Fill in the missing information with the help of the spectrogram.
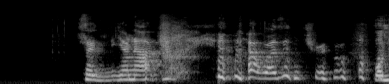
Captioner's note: laughs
